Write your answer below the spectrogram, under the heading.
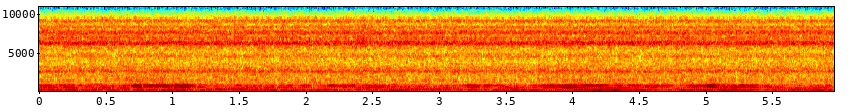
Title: Raypak 106A whining noise again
